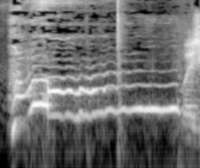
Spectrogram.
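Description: A cartoon character's voice humming one long, closed-mouth note. It slides up at first and then holds steady for about a second. Near the end it gives way to a rush of noise.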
